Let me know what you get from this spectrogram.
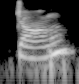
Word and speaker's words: Zhang: You actually say Zhang, like Zhang. – Like it's almost like a J, but like with a soft H after it.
